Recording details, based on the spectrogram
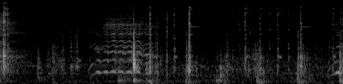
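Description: Goats bleating on a brushy homestead, several wavering cries at close to moderate distance, with scattered rustling and knocks between calls.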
